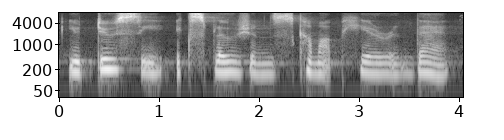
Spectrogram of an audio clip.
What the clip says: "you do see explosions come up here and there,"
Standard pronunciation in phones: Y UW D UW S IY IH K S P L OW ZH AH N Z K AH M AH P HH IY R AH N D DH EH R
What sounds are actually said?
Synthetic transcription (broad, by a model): Y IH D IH S IY IH K S P L OW ZH AH N Z K AH M AH P HH IY R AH N DH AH R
